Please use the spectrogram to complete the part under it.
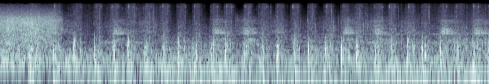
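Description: Quick footsteps slap on stone steps.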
